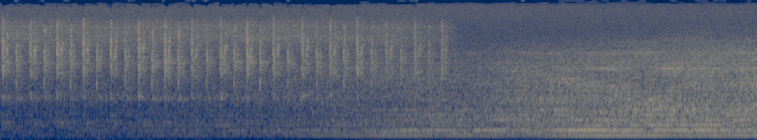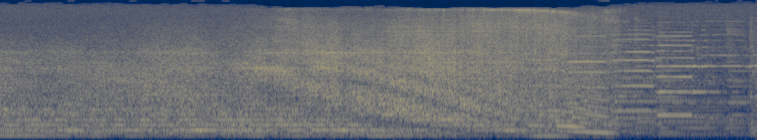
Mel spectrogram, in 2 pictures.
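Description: A twin-propeller plane drones loudly as it approaches and roars overhead, its pitch dropping as it passes.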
